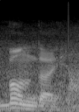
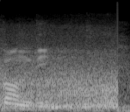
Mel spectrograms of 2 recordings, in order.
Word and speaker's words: Bondi: plażę w Sydney czyli bonday Bonda jest to wymowa angielska ale równie dobrze można po polsku powiedzieć bondi jak spojrzycie na mapę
